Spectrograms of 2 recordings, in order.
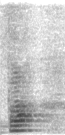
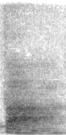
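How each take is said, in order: First: The vowel is short. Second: The vowel is long. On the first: The speaker calls it wrong. "we just don't say fa" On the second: The speaker calls it right. "we say fa, because it's a bit longer"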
